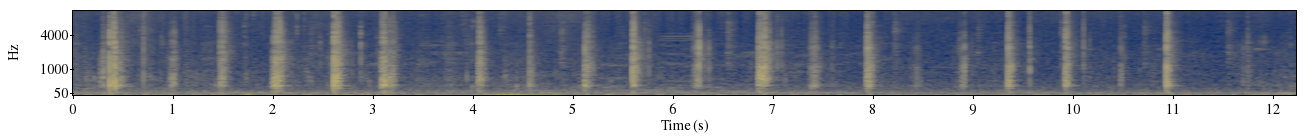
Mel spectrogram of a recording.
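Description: Close-miked chewing of crunchy food with the mouth closed: a steady run of sharp crunches, about two a second.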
